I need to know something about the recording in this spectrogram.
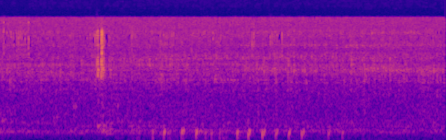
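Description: Underwater sound picked up by a diver's camera: a steady hiss with a sharp click about a second in, then a run of low burbling pulses for about two seconds, as a scuba diver's exhaled regulator bubbles rise.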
